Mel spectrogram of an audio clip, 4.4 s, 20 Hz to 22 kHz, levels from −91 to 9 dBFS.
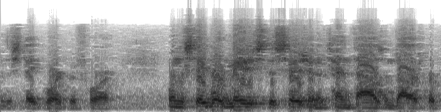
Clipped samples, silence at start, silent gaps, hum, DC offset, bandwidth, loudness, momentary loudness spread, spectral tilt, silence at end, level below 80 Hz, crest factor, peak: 0.3%; 0 s; none; none; under 0.1%; 12.5 kHz; -7 LUFS; 8 LU; -3.5 dB/octave; 0 s; -40 dBFS; 8 dB; 0 dBFS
